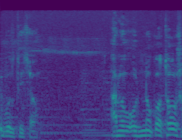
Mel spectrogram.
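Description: Dialogue with a steady low background music drone beneath it; the speaking pauses for about a second in the middle. A faint thin high whine is heard during the pause.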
